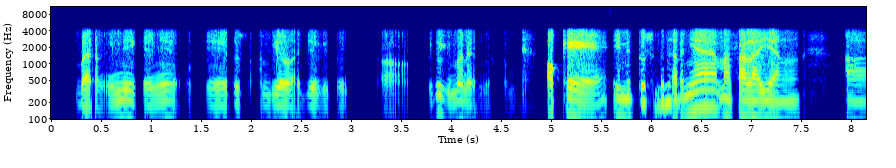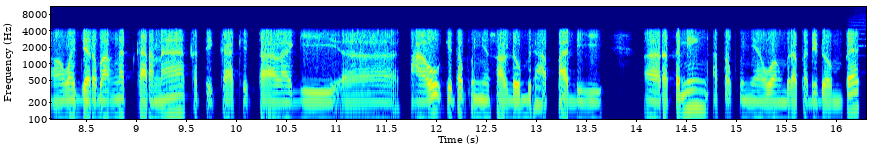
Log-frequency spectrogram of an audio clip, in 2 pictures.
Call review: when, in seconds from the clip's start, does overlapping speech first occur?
none

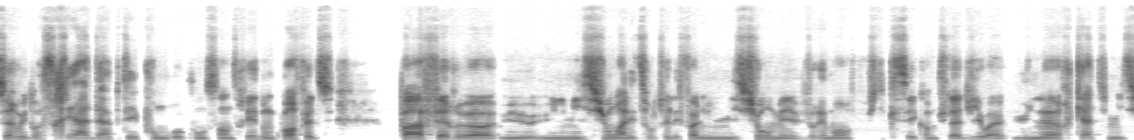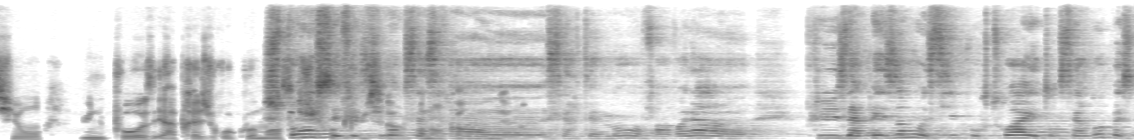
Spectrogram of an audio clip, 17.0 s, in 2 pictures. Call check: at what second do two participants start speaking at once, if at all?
10 s

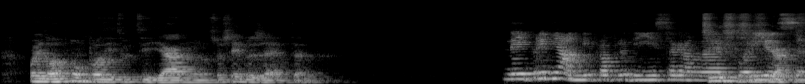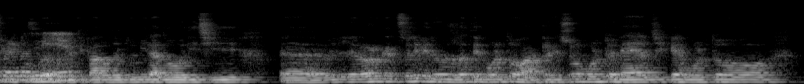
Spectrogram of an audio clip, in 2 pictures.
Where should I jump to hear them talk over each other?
7 s

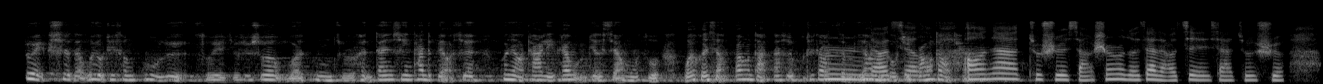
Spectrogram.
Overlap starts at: 8 s

